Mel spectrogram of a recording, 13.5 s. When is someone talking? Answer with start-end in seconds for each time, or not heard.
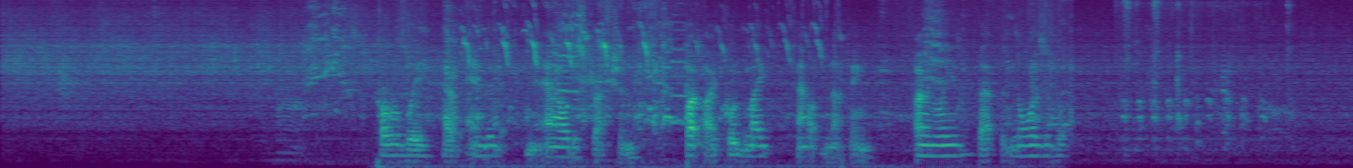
3.8-10.7.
